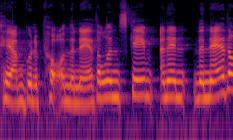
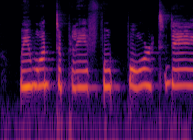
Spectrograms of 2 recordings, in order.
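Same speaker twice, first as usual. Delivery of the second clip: bad, way-off put-on Welsh accent, pitched up; 9 semitones higher, 6 dB quieter than usual. Imitating little girls at a school in wales: bad welsh accent. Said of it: "I don't know what that accent was".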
